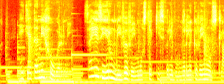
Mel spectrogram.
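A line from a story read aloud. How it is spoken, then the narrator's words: Impatient. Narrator (Afrikaans): Die burgemeester sê ongeduldig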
